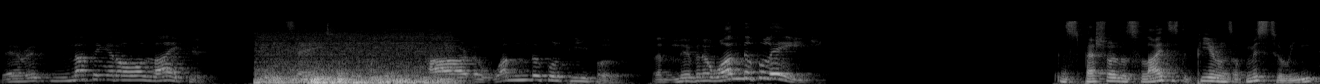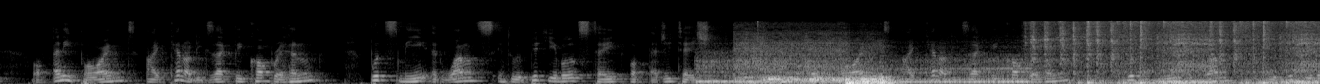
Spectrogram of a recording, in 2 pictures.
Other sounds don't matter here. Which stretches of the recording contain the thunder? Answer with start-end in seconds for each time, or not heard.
2.5-4.5, 20.5-22.1.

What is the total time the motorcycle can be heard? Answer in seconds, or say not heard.
6 s.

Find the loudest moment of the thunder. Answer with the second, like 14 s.
22 s.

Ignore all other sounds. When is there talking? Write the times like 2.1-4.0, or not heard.
0.0-8.2, 10.6-20.4, 21.6-26.3.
